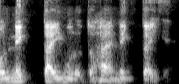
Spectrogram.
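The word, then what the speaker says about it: ネクタイ: উচ্চারণটা আসে না হ্যা তো নেকতাই মূলত হ্যা নেকতাই তো কুটা কয় মত উচ্চারণ হবে নেকতাই নেকতাই মানে মূলত যেটাই আমরা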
